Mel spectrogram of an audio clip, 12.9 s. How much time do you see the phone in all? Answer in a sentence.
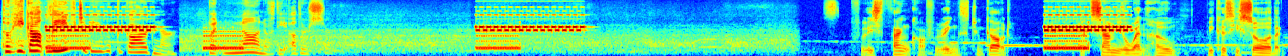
The phone can be heard for 4 seconds in total.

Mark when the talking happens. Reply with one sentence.
The talking can be heard from 0.0 to 3.3 s and from 8.3 to 12.8 s.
